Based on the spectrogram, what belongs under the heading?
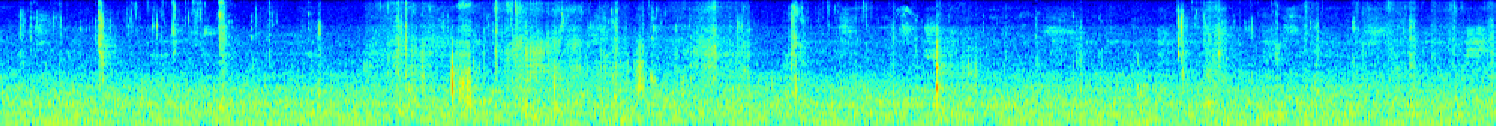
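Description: Chewing a mouthful of broccoli, with scattered light clicks and scrapes of a plastic fork against a foam takeout bowl. The sharpest click comes about three seconds in and another around six seconds, over a low steady hum.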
